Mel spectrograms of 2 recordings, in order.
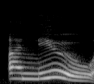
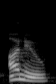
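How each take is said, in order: First: The name has an anglicized American pronunciation. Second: The name has its original native pronunciation. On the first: This is a changed version to be understood. The speaker calls it wrong. "because that wasn't my name" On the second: This is how the name is really said. The speaker calls it right. "I'll say Anu properly"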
